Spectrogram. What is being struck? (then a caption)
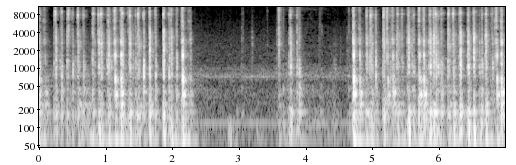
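Mechanical keyboard with plastic keycaps. Fingertips type on the plastic keycaps of a green-backlit Razer 2014 Deathadder mechanical keyboard, producing rapid, bright, clacky keystrokes. The typing stops after about two seconds, leaving a quiet stretch with a faint low hum, steady tone and a few isolated taps. Fast typing then resumes to the end.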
